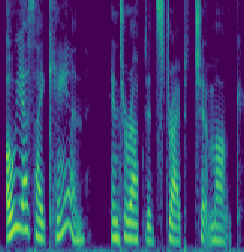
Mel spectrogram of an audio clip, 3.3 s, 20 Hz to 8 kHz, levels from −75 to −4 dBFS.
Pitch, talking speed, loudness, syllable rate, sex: 205 Hz, 130 wpm, -20 LUFS, 4.2 syllables/s, female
